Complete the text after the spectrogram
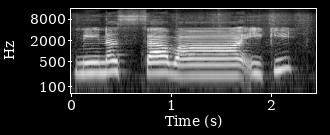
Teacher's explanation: स्वाद मुशद्दद है, सख्ती से पढ़ेंगे और वाव पे अली मद्दा है, 2 हरकत खींच के पढ़ेंगे।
